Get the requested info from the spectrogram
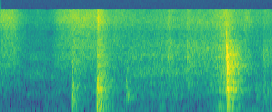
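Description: A few short knocks and a louder thump near the end: a large boxed tarot deck being pulled out from storage below a wooden desk.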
